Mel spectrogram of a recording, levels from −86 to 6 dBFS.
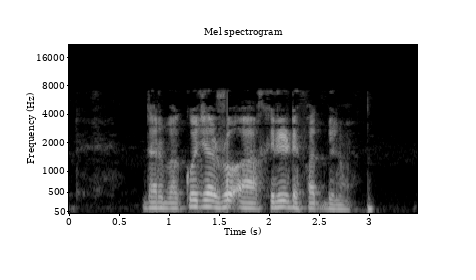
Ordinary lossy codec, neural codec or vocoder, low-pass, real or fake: Opus, 64 kbps; none; 7.2 kHz; real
